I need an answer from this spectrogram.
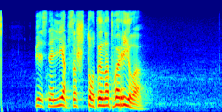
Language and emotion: Russian, angry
